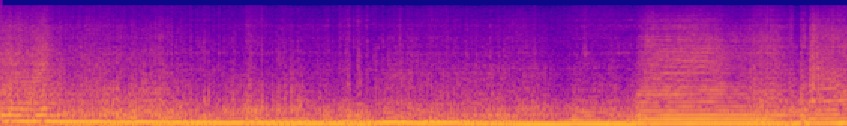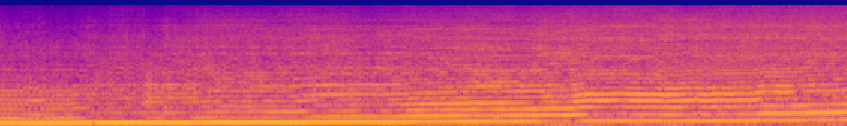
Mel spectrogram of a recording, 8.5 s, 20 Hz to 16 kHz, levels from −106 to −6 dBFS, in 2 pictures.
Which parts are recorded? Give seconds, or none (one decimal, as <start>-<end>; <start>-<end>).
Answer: 0.0-0.9; 4.2-4.7; 7.8-8.5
